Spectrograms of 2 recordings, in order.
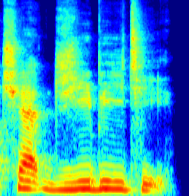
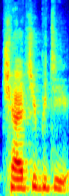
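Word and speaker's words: ChatGPT: Why do people call it chat GBT as in beta G like gamma beta towel?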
